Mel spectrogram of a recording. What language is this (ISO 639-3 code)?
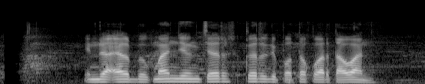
sun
